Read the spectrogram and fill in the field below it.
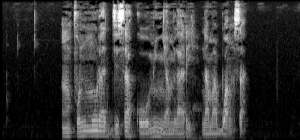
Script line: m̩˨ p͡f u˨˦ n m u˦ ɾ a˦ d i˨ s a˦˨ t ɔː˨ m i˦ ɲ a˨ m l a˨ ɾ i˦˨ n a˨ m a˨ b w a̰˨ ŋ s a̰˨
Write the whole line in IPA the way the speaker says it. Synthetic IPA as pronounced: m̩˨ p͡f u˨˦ n m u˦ ɾ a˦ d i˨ s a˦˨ k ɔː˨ m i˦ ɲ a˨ m l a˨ ɾ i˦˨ n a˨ m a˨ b w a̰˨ ŋ s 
